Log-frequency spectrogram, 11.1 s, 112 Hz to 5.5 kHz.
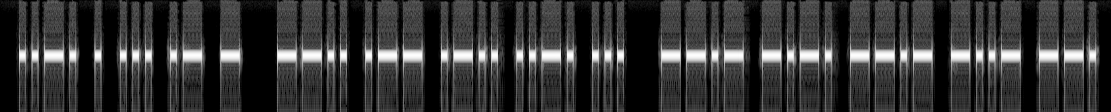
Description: Morse code, heard as a keyed tone, about 19 wpm, 800 Hz. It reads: FESAT ZWLFS QCQXG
